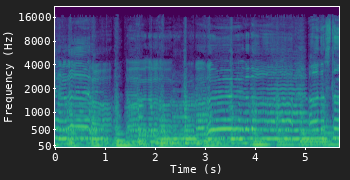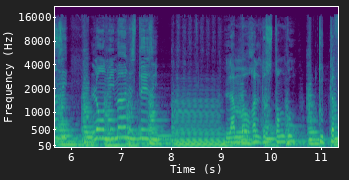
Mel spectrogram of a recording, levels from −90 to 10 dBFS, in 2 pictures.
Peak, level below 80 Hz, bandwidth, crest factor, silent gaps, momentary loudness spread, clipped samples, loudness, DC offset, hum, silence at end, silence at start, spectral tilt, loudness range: -4 dBFS; -28 dBFS; 17.5 kHz; 14 dB; none; 4 LU; under 0.1%; -19 LUFS; under 0.1%; none; 0 s; 0 s; -6.5 dB/octave; 1 LU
